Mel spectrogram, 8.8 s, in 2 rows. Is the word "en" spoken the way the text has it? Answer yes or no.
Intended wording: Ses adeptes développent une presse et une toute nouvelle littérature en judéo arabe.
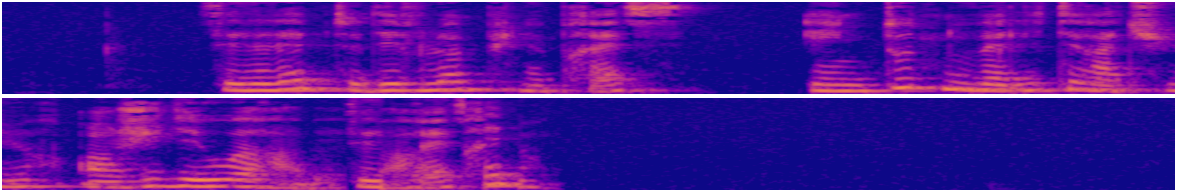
yes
